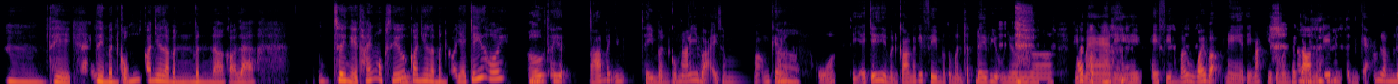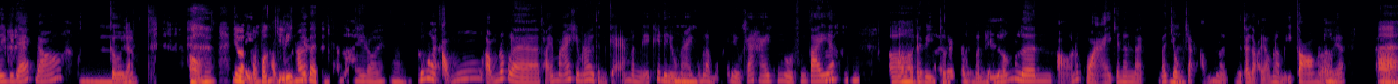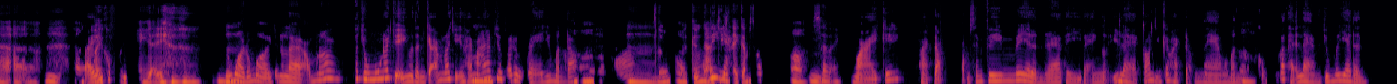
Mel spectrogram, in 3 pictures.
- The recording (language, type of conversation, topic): Vietnamese, unstructured, Bạn nghĩ gì về việc xem phim cùng gia đình vào cuối tuần?
- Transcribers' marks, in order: tapping; distorted speech; other background noise; laugh; laughing while speaking: "hả?"; laugh; laughing while speaking: "Ờ"; laugh; laugh; other noise; unintelligible speech; laugh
